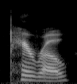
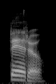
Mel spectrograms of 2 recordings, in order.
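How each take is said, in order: First: The r is not a quick tap. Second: The r is a quick tap, like ladder. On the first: The speaker calls it wrong. "it's not pero" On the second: The speaker calls it right. "say it like the D in ladder"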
